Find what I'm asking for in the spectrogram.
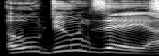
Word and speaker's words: Odunze: Is that how you say it? – It's Odunze.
